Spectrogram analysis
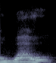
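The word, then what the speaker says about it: waw: sound it currently makes but in ancient hebrew it was most likely pronounced as a what sound so it would have been called a wow rather than a valve and like this is made more plausible by the fact that for those of you who speak other seminic languages like aramaic or arabic it is still called a wow also some of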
